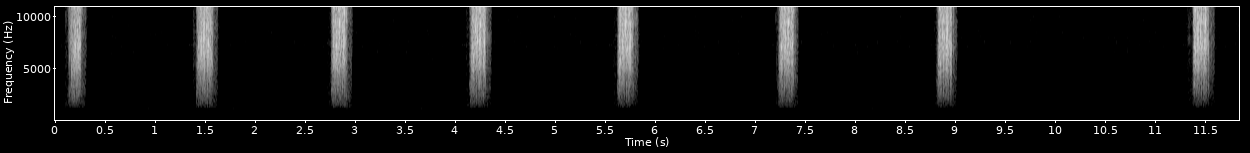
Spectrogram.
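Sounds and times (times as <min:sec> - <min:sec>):
duetting crickets singing a calling song: 0:00.1 - 0:00.3, 0:01.4 - 0:01.6, 0:02.8 - 0:03.0, 0:04.2 - 0:04.4, 0:05.6 - 0:05.8, 0:07.2 - 0:07.4, 0:08.8 - 0:09.0, 0:11.4 - 0:11.6.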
